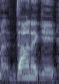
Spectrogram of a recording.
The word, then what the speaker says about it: Donaghy: gone tim tim donaghy there you go tim donaghy he's the referee very very infamous referee timothy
